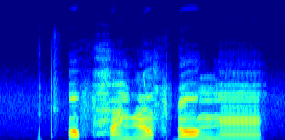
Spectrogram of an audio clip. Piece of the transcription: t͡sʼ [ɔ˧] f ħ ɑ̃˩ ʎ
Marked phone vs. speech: correct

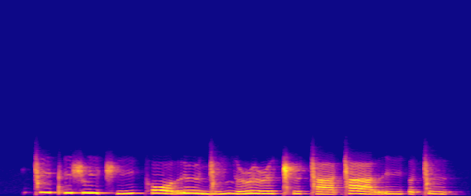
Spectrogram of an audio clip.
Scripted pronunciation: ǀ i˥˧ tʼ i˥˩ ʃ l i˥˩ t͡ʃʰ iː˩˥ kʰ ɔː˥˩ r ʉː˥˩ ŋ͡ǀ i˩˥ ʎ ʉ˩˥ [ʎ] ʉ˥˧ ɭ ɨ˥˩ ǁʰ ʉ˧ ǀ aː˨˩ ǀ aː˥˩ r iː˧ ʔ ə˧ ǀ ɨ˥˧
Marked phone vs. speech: incorrect: ɭ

